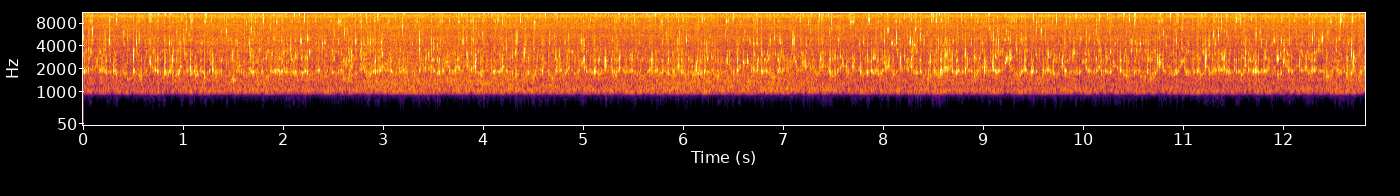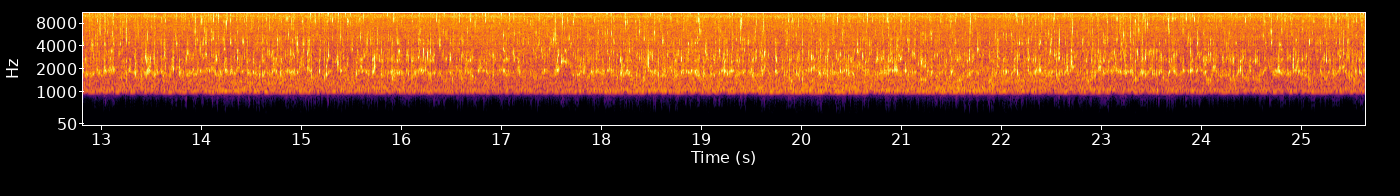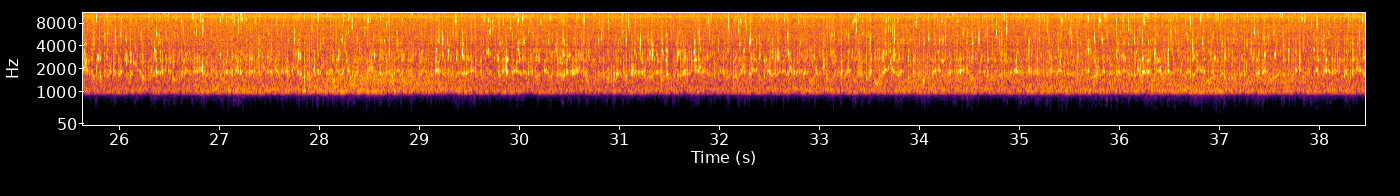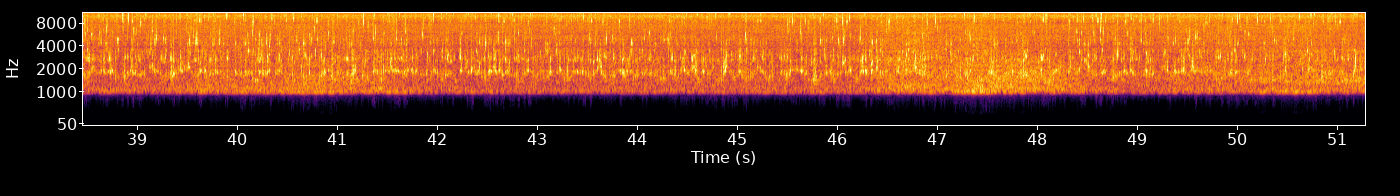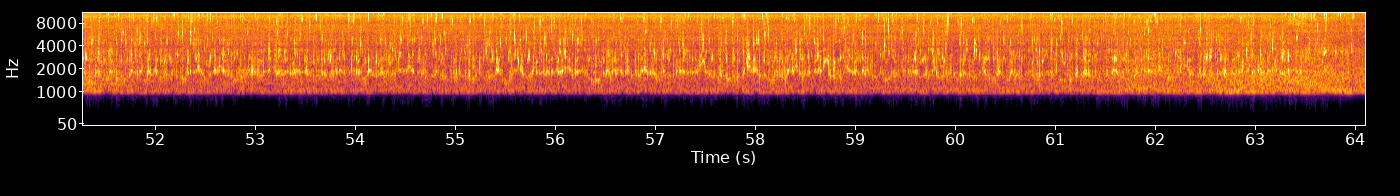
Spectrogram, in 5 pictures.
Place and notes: Al Quoz - Dubai - United Arab Emirates - Streaming Tap
Recording of a tap streaming water into a bucket in a small section of greenery.
Recorded using a Zoom H4.
"Tracing The Chora" was a sound walk around the industrial zone of mid-Dubai.
Tracing The Chora
16 January 2016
